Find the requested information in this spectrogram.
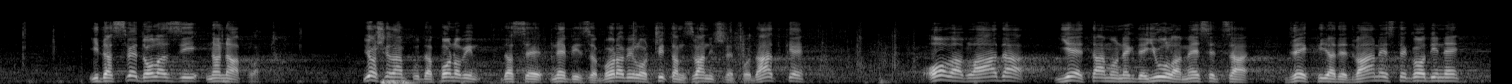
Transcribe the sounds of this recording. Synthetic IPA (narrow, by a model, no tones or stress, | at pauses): id̪asʋe̞d̪o̞lˠazinanaːpla̰t̪u̥ | jo̞ʃje̞d̪anpuːt̪d̪apo̞no̞ʋimd̪ase̞nebizabo̞ɾaʋilo̞t͡ʃit̪amzʋanit͡ʃne̞po̞d̪aːt̪ke̞ | oʋaʋlˠaːd̪ajet̪amo̞ne̞ɡd̪je̞juːlame̞set̪sa | d̪ʋeːxiʎad̪e̞d̪ʋaːneːst̪e̞ɡo̞d̪ine̞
